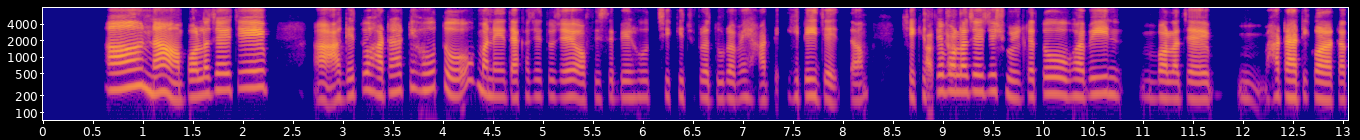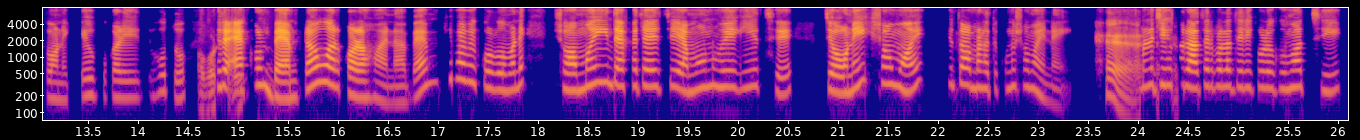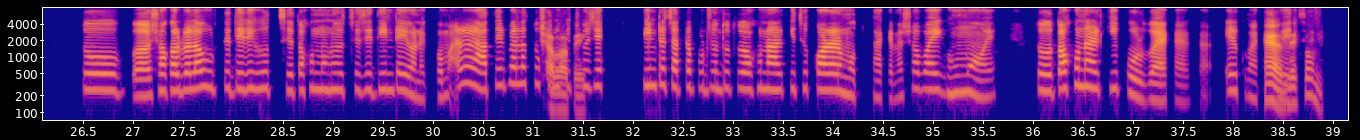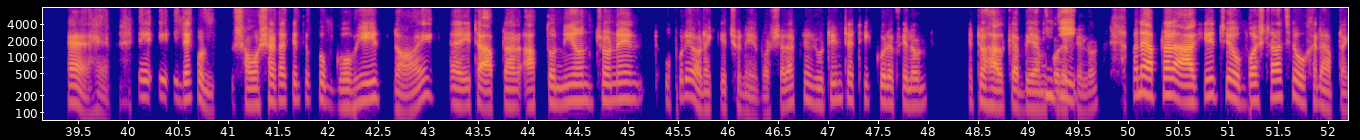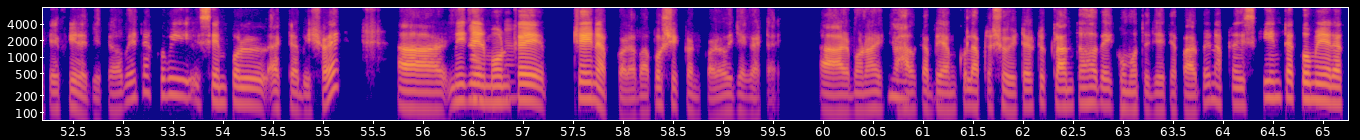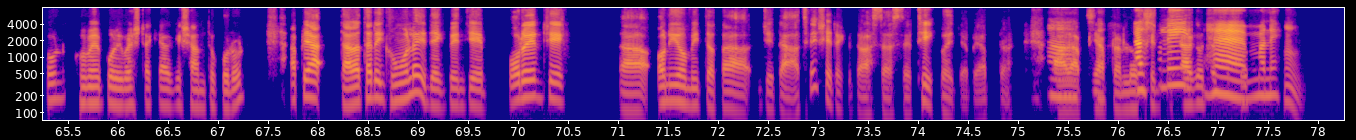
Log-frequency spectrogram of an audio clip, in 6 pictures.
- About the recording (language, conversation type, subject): Bengali, advice, ঘুমের অনিয়ম: রাতে জেগে থাকা, সকালে উঠতে না পারা
- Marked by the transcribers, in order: "আগাতে" said as "আগতে"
